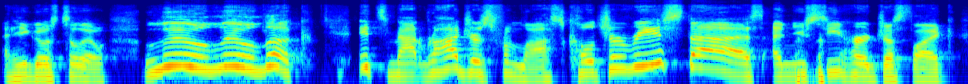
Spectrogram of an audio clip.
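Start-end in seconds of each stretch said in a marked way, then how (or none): 1.1-5.7 high, eager call to get her attention; calling out to Lou, thrilled; excited introduction. Retold or imitated. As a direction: director eagerly pointing Matt out to the star, high and excited. Ben excitedly introducing Matt to Lou.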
